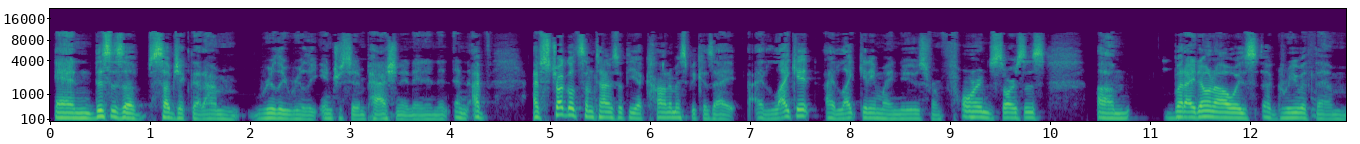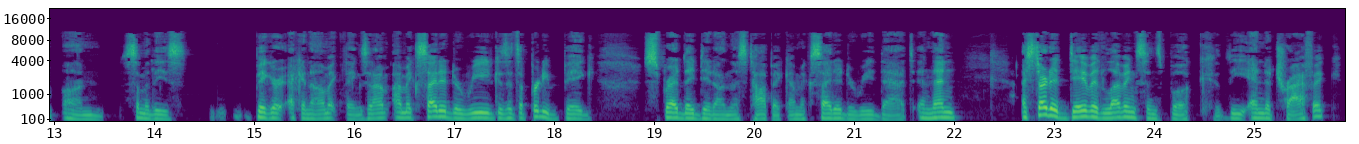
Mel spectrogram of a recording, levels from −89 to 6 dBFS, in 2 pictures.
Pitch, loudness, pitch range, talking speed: 130 Hz, -23 LUFS, 115-145 Hz, 190 wpm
